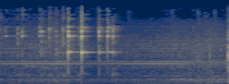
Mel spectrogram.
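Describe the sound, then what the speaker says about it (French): A utensil scrapes stuck sugar around a mixing bowl, giving a brief cluster of light metallic clinks and scrapes near the middle, then quieter handling. "On va gratter le sucre."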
